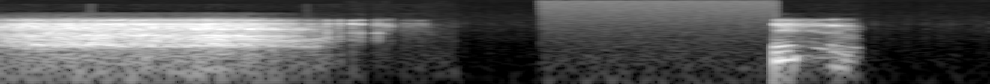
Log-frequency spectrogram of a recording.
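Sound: person yawning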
